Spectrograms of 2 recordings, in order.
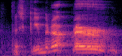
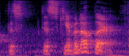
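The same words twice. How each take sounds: First: Louder and slower, pressing the point; slow and insistent, leaning in; emphatic. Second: Said in the usual way. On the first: Shown as a demonstration. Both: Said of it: "repeated more emphatically".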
